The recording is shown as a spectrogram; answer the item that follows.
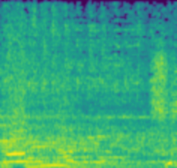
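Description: Ethiopian pop band playing live, with singing over sustained keyboard-like tones, loud in a large hall.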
